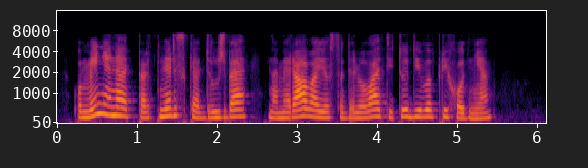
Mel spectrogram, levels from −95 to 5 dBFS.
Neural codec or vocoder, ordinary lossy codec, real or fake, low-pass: codec, 16 kHz, 2 kbps, FreqCodec, larger model; none; fake; 7.2 kHz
